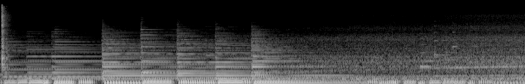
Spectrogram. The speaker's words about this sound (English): There's an exhaust fan which turns itself off very weird way. Let's turn it on.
